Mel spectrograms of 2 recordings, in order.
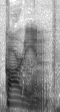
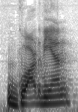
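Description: First: Guardian as GAR-dee-an, falling; pronunciación correcta. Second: Guardian wrongly as gwar-DYAN; pronunciación incorrecta. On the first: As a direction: say "guardian" with silent u. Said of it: "completamente diferente". (guardian bien dicho, 'gár-dian') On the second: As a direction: say "guardian" with gw, rising. (guardian mal dicho, 'guar-dian') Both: Shown as a demonstration.

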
